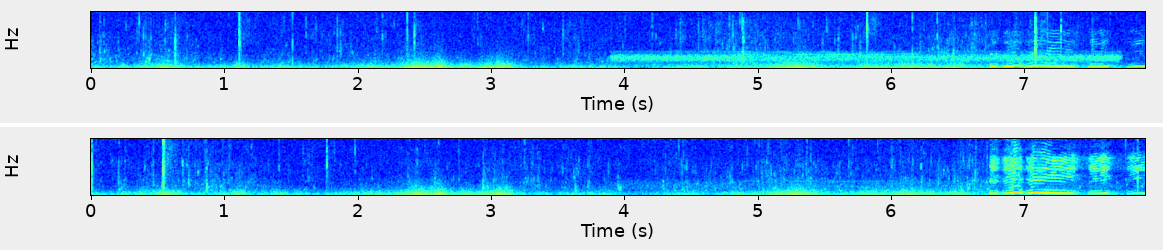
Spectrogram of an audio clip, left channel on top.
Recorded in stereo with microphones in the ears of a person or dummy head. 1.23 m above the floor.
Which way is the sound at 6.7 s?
65° right (ahead or behind).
